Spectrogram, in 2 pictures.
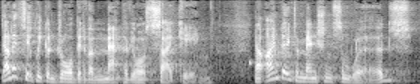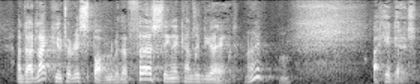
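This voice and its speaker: A man's voice: medium pitch, huge pitch swings, normal speed. A man with a British accent playing an earnest, well-meaning professor in hell, hesitant and polite, in a radio sitcom. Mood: earnest, coaxing. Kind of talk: radio sitcom acting before an audience.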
